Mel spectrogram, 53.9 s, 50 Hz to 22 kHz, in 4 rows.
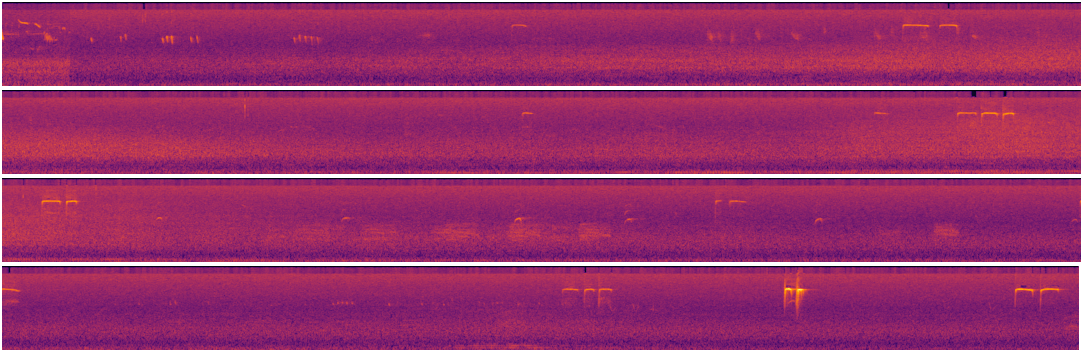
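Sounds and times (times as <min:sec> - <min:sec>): low rumble: 0:00.0 - 0:00.9.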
